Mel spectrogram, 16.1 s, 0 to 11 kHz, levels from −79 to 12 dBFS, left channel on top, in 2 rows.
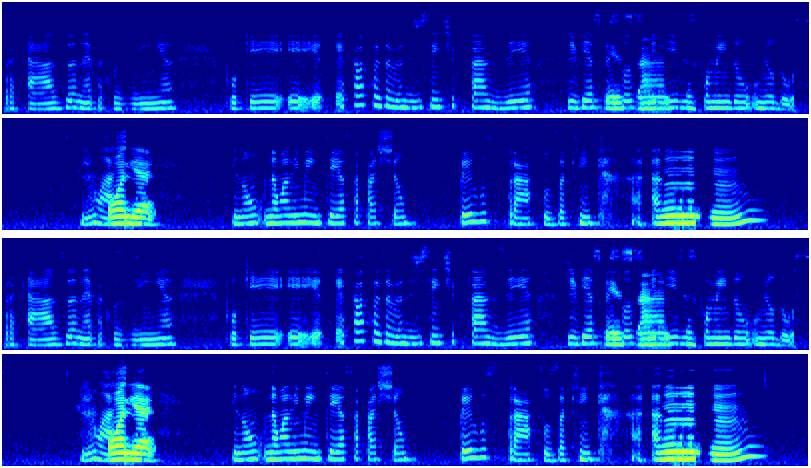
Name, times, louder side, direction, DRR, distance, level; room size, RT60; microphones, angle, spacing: voice 1, 0.0-8.0 8.8-9.6 10.4-12.2 12.6-14.8, right 1 dB, 25° right, 5.4 m, -41 dB
voice 2, 6.0-6.9 9.1-9.6 14.6-15.8, right 3 dB, 55° right, 1.2 m, -27 dB
head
